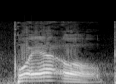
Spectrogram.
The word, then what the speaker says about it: poieo: Poieo, P-O-I-E, long O, poieo.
